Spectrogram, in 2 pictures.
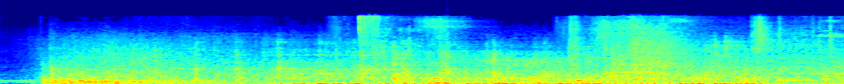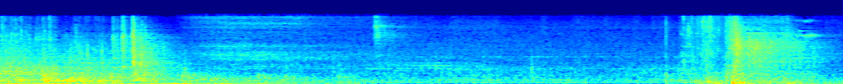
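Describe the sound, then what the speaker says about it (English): A train rushes past in the Telltale Batman video game, a loud, dense roar with rumbling and clattering bursts that holds strong for most of the stretch, then eases and surges briefly again near the end. "There's a train coming."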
